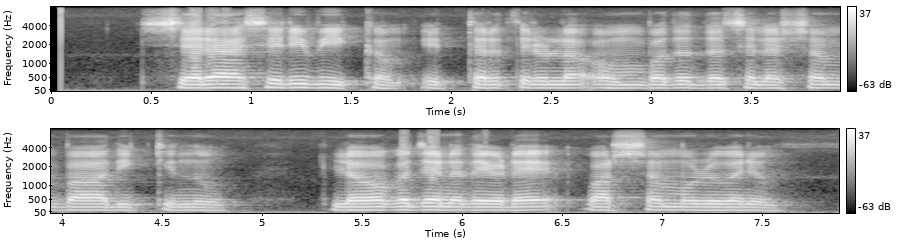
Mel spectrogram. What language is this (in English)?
Malayalam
